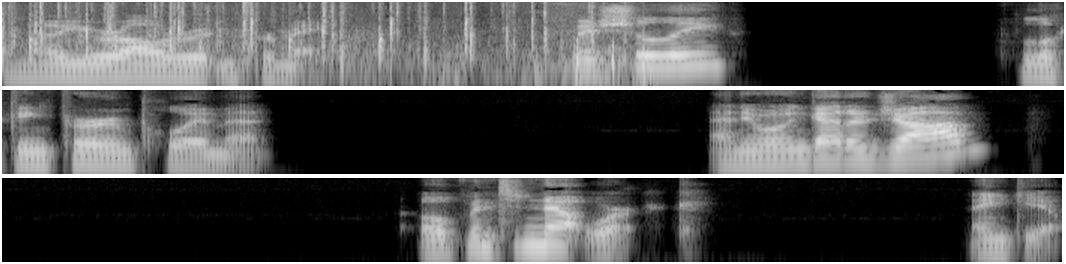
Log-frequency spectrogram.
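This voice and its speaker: Lively intonation from a woman with a very deep, low voice, at a moderate pace with long, frequent pauses, in a dry, close sound with no echo. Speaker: sports podcast host, former athlete. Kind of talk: solo podcast talk.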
